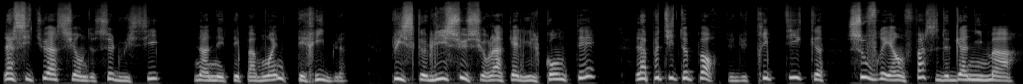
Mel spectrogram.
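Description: A woman narrating a classic adventure novel aloud in a measured, expressive reading. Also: medium pitch, no echo, studio quality. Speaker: reader. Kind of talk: audiobook narration.

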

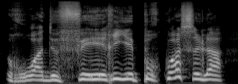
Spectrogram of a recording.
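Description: A woman reading aloud and voicing a proud, boastful male gentleman thief in a storybook. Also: a little high, a little slow, no room sound, clean studio sound, natural voice. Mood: grandiose. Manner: grandiose, boastful, then hushed and tender. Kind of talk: audiobook reading.

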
